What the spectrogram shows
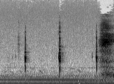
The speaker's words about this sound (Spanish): Estos ya estaban durmiendo, cansados del ensayo, y en eso oyeron unas pisaditas.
